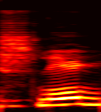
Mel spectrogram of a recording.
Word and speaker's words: sledge: तो इसमें स्लेज जो है, देखिए ऑप्शन बी इसके लिए सही होगा, यानी कि स्लेज जो है, देखिए स्लेज वो ऐसे लिखा जाएगा, इसमें डी साइलेंट होता है, SLEDGE होता है, जिसमें जो बर्फ़ की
